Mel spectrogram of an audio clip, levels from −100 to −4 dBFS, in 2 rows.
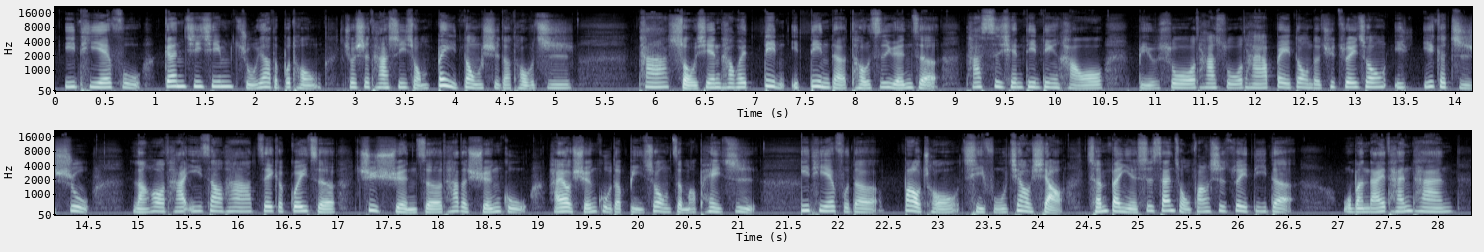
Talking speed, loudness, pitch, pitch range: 245 characters per minute, -25 LUFS, 190 Hz, 160-210 Hz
